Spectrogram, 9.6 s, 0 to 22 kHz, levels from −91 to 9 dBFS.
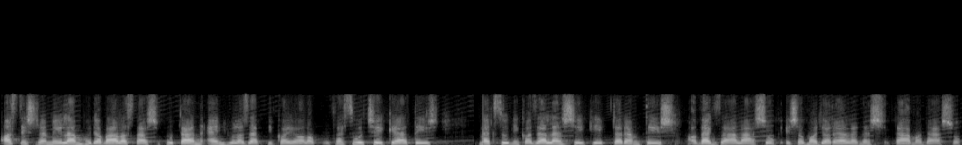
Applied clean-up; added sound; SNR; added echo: neural separator model SepFormer DNS4.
